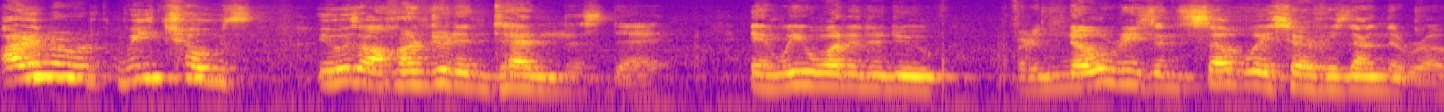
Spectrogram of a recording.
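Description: Amid noticeable background noise, a man with a high pitch talks at a moderate pace, his pitch swinging very widely and his loudness in big swings. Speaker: podcast co-host. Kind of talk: casual chat.

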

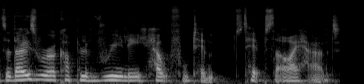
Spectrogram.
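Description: Over a very clean recording with a silent background, a woman of medium pitch speaks with vocal fry and fairly even intonation. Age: 30s. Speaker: beauty therapist sharing mental health experience. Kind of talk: casual chat.

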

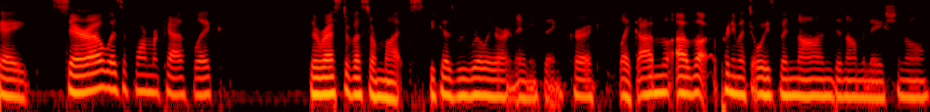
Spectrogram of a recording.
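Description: A woman speaks with an American accent. Her voice is very deep and low, with a dark, mellow tone. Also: very clean recording, silent background. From Florida and Washington DC. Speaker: podcast host at a church, Bible teacher. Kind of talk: casual Bible Q&A chat. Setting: studio with live stream. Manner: animated.

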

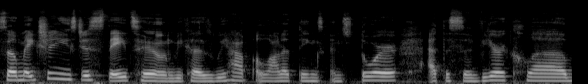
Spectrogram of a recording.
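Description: In an American accent, a woman with a fairly low pitch and ordinary pitch variation speaks at a moderate pace on a very clean recording with a silent background. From Florida, Haitian family. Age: 20s. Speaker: podcast host, college student. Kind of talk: solo podcast monologue. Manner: enthusiastic, animated.

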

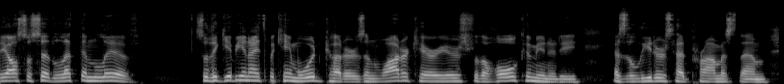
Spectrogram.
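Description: Here a man has an unremarkable speaking voice, pitched fairly high and moving at a fairly quick pace. The recording is very clean with a silent background. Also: ordinary pitch variation. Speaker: church pastor. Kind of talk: church welcome and scripture reading. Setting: church.

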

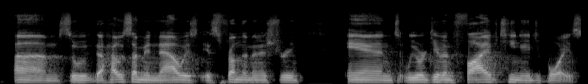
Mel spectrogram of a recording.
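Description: Speaking at a moderate pace in an ordinary speaking voice, a man with a fairly low pitch is heard on a very clean recording with a silent background. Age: 20s. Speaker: former podcast co-host, youth ministry house parent. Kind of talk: casual chat.

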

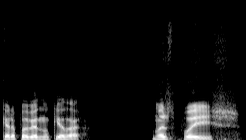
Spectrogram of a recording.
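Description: A man's voice, dry and close, with no echo. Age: 20s. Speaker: online strategy game player. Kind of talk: casual interview. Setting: Discord voice call.

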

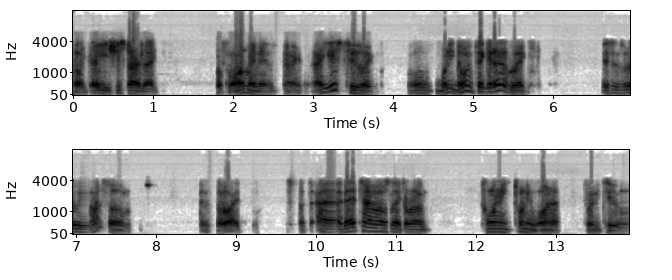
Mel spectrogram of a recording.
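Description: Speaking in a Texan accent, a man keeps a moderate pace broken by long, frequent pauses. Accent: Texan American. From Texas. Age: 30s. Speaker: Elvis tribute artist. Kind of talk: interview. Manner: halting.

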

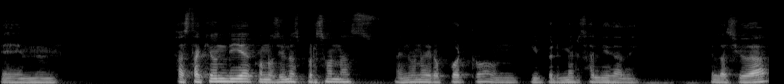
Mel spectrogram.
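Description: Delivered at a fairly slow pace with fairly even intonation, this somewhat breathy voice has a dark, mellow tone on a very clean recording with a silent background. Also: man. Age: 60s. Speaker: architect and road safety activist. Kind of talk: interview testimony.

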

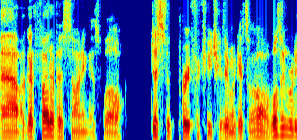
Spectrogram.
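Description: Very fast speech from a man with an Australian accent, medium pitch and ordinary pitch variation, in a dry, close sound with no echo on a very clean recording with a silent background. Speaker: gaming industry figure. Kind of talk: casual chat.

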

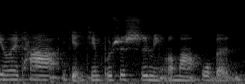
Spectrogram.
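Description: The woman in this clip speaks at a fairly quick pace. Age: 20s. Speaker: podcast host and social worker. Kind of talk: casual chat. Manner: hesitant, with fillers.

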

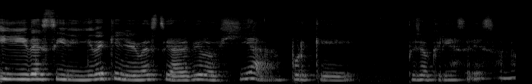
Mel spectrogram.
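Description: A woman speaks at a moderate pace. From Tijuana, Baja California, Mexico. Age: 20s. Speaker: podcast host, biology researcher. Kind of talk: casual monologue. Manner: animated.

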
